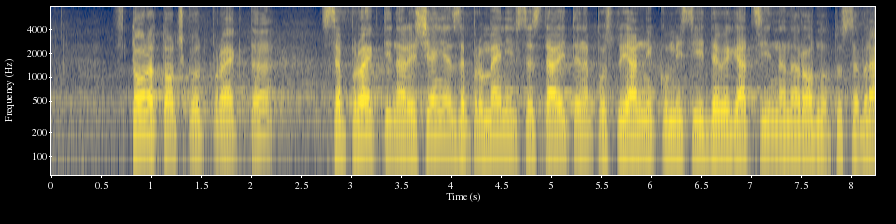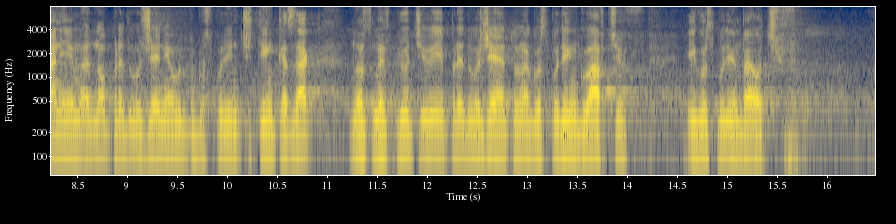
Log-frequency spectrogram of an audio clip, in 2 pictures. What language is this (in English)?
Bulgarian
